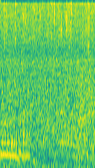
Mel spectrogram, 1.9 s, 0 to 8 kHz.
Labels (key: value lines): label: biophony, grouper
recorder: SoundTrap 300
